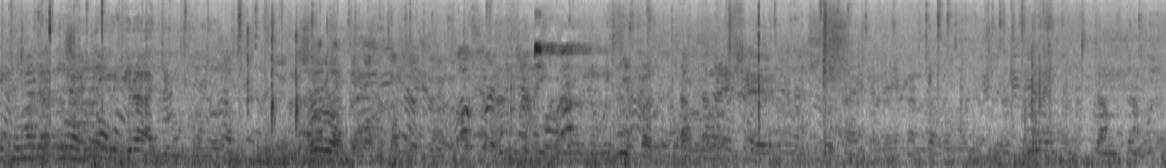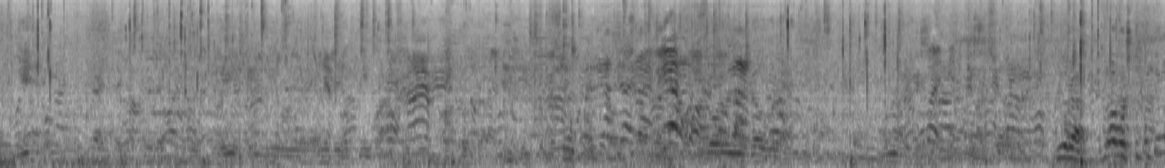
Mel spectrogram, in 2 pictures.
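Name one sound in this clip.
Spectators chatter and call out from the sidelines.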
